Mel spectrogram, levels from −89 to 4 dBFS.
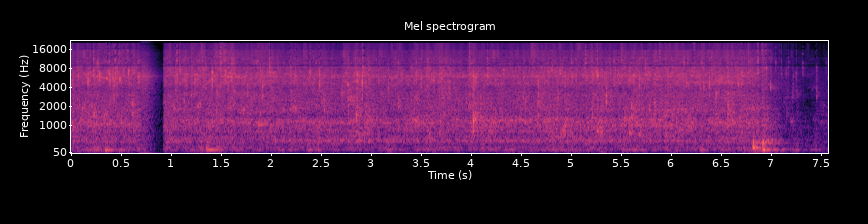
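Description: Everyday sound here, and there's one glitch early on. From 0.67 to 0.93 s the real audio stops and the gap gets papered over with a smeared, fading buzz carried on from whatever was playing just before. It never drops to true silence, because the whole 240 ms is concealment. When the sound picks back up at 0.93 s, that quarter second is simply gone. That's likely a long network dropout, with the receiver's concealment filling the hole.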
